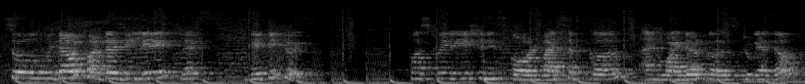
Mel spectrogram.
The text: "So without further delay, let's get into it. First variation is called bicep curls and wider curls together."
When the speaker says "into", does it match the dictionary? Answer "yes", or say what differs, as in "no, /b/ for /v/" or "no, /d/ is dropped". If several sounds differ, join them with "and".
no, /n/ is dropped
